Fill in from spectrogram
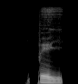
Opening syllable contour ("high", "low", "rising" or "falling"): low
